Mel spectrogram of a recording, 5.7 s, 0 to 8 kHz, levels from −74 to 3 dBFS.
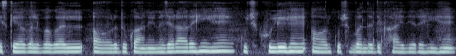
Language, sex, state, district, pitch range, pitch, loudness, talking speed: Hindi, female, Bihar, Vaishali, 155-175 Hz, 165 Hz, -17 LUFS, 200 wpm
